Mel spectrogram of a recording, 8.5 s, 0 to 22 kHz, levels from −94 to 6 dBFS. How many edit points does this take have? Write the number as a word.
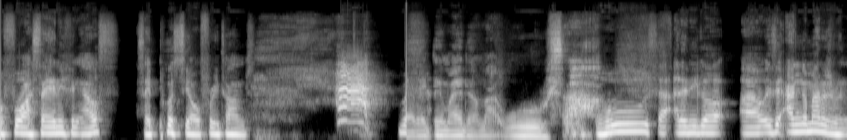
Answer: one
